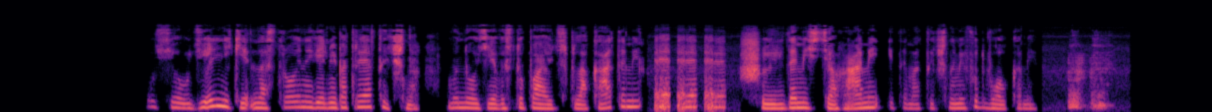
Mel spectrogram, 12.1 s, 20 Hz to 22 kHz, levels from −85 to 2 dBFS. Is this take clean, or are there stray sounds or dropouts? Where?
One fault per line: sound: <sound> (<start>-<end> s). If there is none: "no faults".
sound: laugh (6.5-7.3 s)
sound: throat clearing (10.7-11.2 s)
